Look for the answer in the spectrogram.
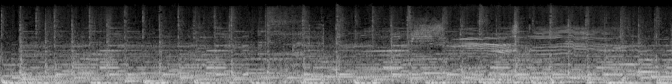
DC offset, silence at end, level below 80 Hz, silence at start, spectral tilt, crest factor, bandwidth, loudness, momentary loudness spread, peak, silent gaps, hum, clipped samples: under 0.1%; 0 s; -24 dBFS; 0 s; -6 dB/octave; 14 dB; 17 kHz; -18 LUFS; 3 LU; -4 dBFS; none; none; under 0.1%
